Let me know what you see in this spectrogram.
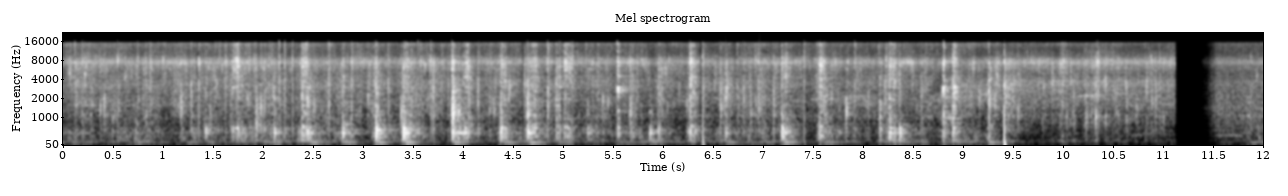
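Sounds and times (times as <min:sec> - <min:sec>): food sizzling in hot oil: 0:00.0 - 0:12.0
ladle scraping metal pan: 0:00.6 - 0:09.4.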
